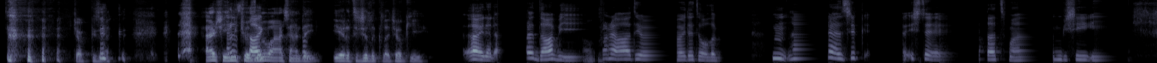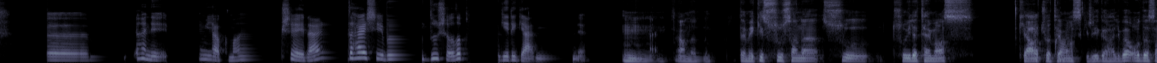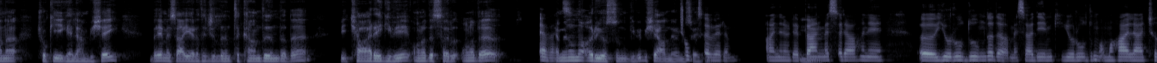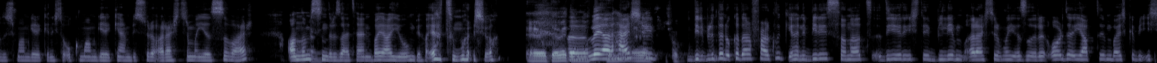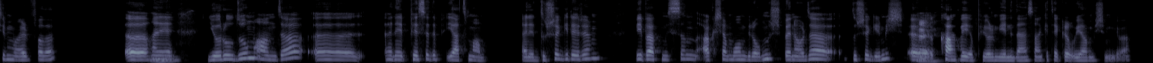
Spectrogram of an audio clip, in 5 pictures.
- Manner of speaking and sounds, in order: chuckle; laughing while speaking: "Çok güzel"; chuckle; unintelligible speech; distorted speech; unintelligible speech; other background noise; tapping; laughing while speaking: "hayatım var şu an"
- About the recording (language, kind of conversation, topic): Turkish, podcast, Yaratıcı tıkanıklık yaşadığında ne yaparsın?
